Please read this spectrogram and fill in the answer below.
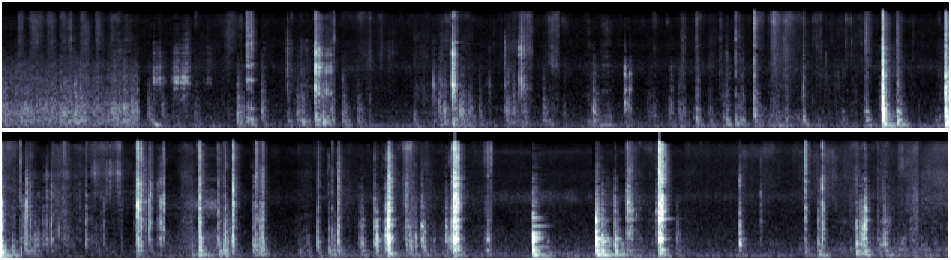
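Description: About a second and a half of soft rubbing, then a string of sharp metallic clicks and clinks as gloved hands handle a small copper jewelry box with metal handles and clasp. The clicks come thicker and louder past the middle.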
